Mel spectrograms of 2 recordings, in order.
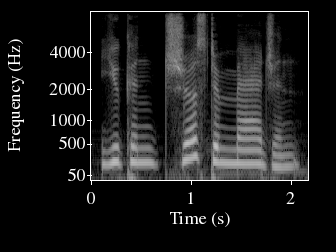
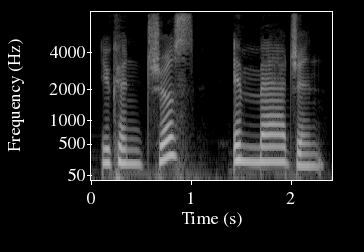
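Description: First: Just links smoothly into imagine. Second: Just ends with dropped t, separate from imagine. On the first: "如果是连读就是" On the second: "如果不连就是"

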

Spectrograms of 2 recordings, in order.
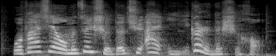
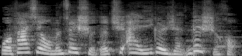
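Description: First: The stress falls on 一个. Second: The stress falls on 人. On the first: Usually we love many people at once. "而如果你去强调数字，强调只爱一个人" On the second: When not in secret love, we love animals instead. "比如你把重音放在人字上，就会怎么听怎么别扭"

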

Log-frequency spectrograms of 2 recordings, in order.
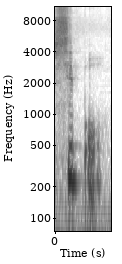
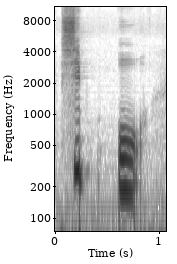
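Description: First: The syllables are run together, final p linking. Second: The syllables are said separately, without linking.

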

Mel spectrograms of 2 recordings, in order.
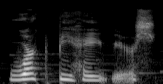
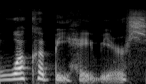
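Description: First: The k is light, only a puff of air. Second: The k is fully and strongly pronounced. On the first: The speaker calls it right. "这个k 也会轻一些" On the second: The speaker calls it wrong. "千万不能读成work behaviors 啊"

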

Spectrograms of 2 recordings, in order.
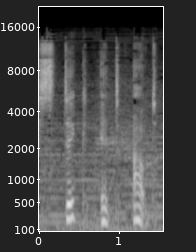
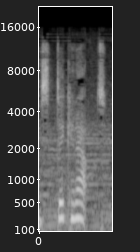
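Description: First: The words are said separately, each t clear. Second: The words run together with soft, linked t sounds. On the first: "所以整个stick it out" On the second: "就会变成stick it out"

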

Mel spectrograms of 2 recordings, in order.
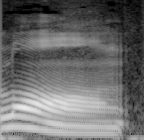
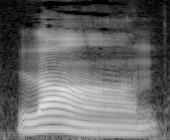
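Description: First: It is said with rounded, pouted lips. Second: It is said with relaxed, unrounded lips. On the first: "英式发音读成long，它有个撅嘴的动作" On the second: "美式发音呢这嘴就舒服多了，没有撅起嘴来动作"

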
